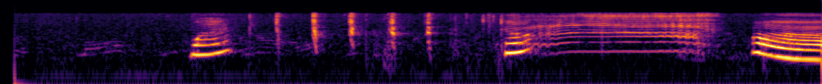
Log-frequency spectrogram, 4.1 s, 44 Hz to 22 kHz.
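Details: Male domestic cat, with his owner since August 1997, answering as she asks him to talk indoors: a few short meows, then a long drawn-out wavering meow and a final rising meow, with soft clicks and the owner's voice nearby.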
